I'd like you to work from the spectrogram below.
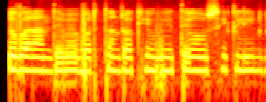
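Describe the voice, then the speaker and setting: With noticeable background noise and a dry, close sound with no echo, a woman speaks very slowly. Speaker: home vlogger. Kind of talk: voice-over narration of cleaning vlog.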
